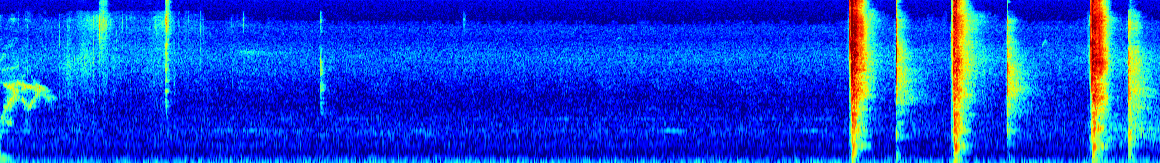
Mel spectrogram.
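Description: Quiet Wisconsin woods hold near silence for several seconds before a cluster of sharp, loud impacts rings out as an arrow strikes arrows in a practice target, the cracks spaced irregularly near the end.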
